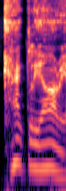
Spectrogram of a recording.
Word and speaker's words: Cagliari: It's spelt Cagliari.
